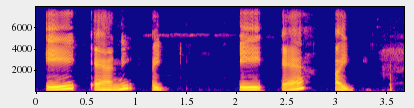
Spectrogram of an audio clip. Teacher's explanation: कंठ आणि तालू या दोन्ही स्थानापासून उच्चार होणारे वर्ण म्हणजेच कंठतालव्य वर्ण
